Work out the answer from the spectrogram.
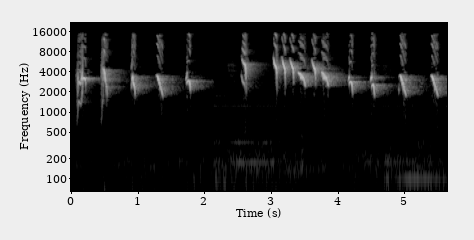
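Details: Song of a golden-fronted leafbird in Vietnam, used to lure birds to traps: crisp descending notes repeated roughly twice a second, then a quicker rattling string of downward slurs.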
